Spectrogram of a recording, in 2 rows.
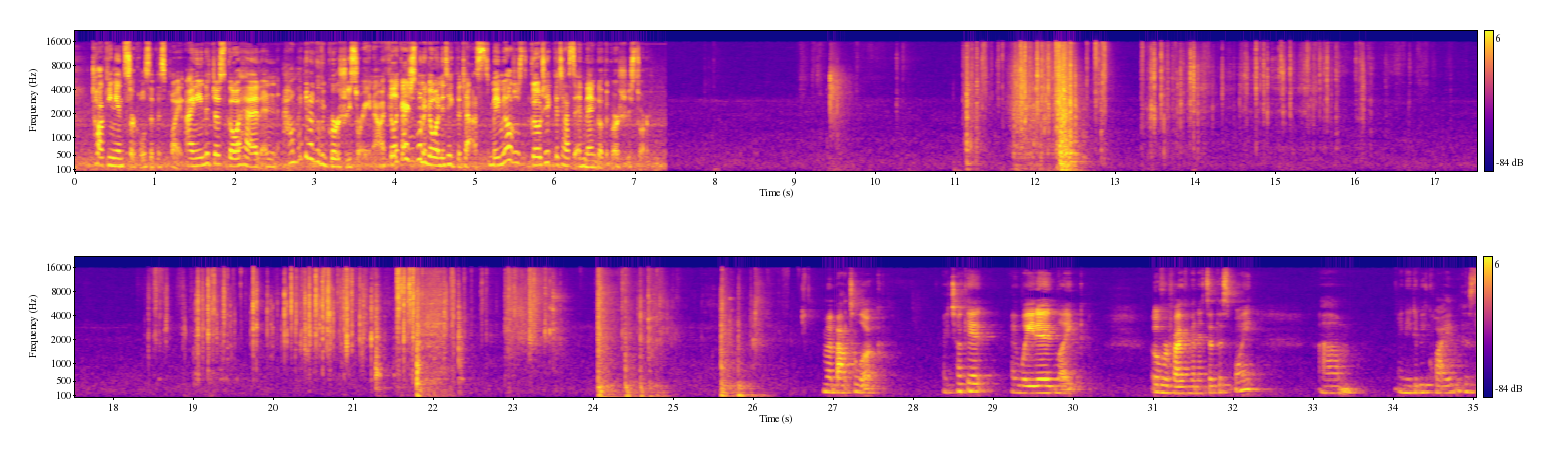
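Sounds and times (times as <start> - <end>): packaging crinkling: 11.1 - 17.2, 18.4 - 23.8.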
